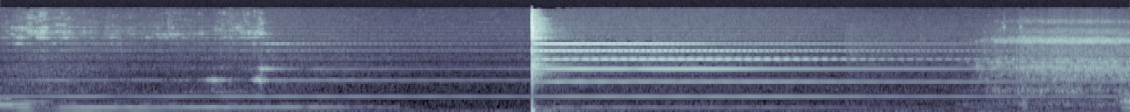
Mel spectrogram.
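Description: Tibetan singing bowl struck once about halfway through: a sharp strike, then several high, steady ringing tones that slowly fade. Before the strike a lower, wavering tone dies away, and near the end a soft rushing swell rises.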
